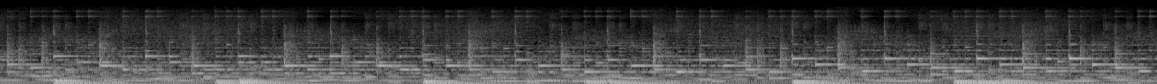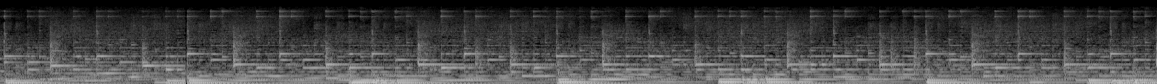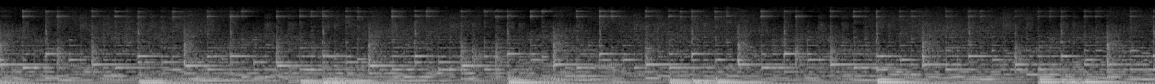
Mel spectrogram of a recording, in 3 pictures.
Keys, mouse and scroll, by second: 1.4-2.1 scroll up 1, 2.1-2.5 scroll down 1, 2.5 middle click, 5.2 Tab, 5.5-5.8 scroll up 1, 7.1 ctrl+r, 8.7 ctrl+r, 9.7 click, 20.8 click, 21.3-21.8 scroll down 1, 21.8-23.2 middle drag, 23.2 scroll up 1, 23.8 scroll down 1, 24.4 middle click, 25.6-27.3 scroll up 1, 28.1 3, 28.6 scroll down 1, 29.4 click, 30.8 3, 31.2 click, 31.9 scroll down 1, 34.1-34.6 middle drag.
